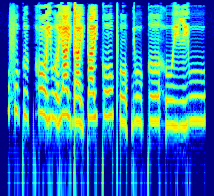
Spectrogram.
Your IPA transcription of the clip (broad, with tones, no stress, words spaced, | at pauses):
fo˥˨kɯː˧˩k̚hɔː˥˨ju˧˩ə̯ ja˥˨jda˧˩jpa˧˥j koː˧˥pʰoː˧˩p̚juː˧˩ kɤː˧huː˩ ji˩juː˧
